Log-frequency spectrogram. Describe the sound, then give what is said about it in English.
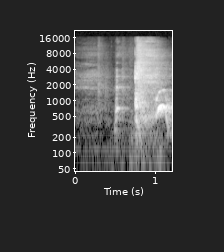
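A single sneeze, fairly loud: a short sharp intake followed by a bursting, breathy release with a brief voiced tail. “I just sneeze again.”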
